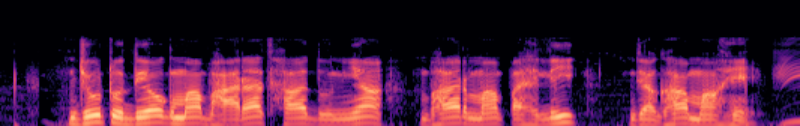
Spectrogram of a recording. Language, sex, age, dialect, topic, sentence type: Chhattisgarhi, male, 25-30, Eastern, agriculture, statement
